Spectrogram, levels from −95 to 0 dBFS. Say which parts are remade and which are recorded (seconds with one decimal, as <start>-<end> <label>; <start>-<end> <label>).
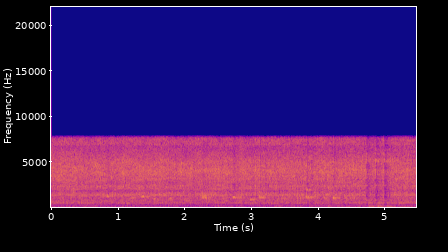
0.0-0.5 recorded; 0.5-3.2 remade; 3.2-5.5 recorded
